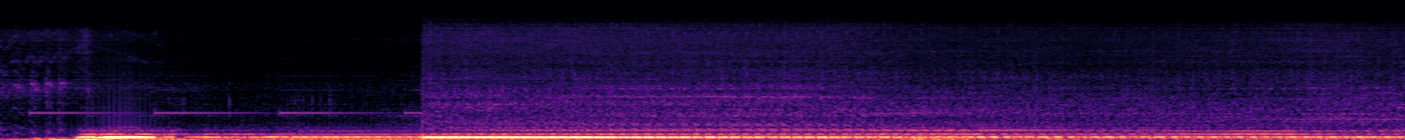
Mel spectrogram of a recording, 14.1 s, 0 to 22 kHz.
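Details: 2010 Dodge Ram 1500 5.7L V8 after a cylinder head job and several spark plug replacements: a brief crank, it catches and flares, then settles into a deep, even idle with no tick, knock or miss.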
